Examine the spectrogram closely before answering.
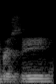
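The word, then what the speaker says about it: Bresee: at 18 Argentina Brian versie out of Clemson is that correct pronunciation I'm pretty sure it's Brian bercy yeah um if it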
